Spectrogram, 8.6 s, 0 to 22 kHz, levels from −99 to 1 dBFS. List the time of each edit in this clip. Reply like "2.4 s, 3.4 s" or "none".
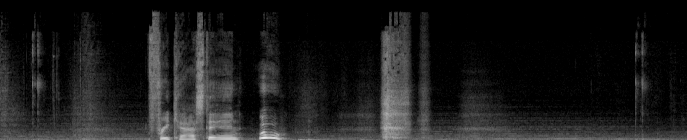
none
